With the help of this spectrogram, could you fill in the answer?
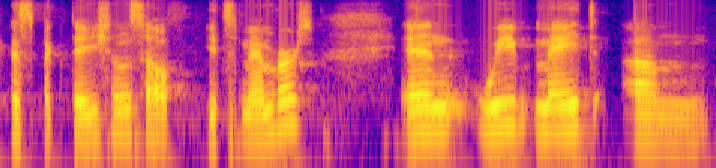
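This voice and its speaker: A man explains design research in a halting way, often restarting his words. His voice sits a little high. The recording is dull and lo-fi with a long reverb behind him. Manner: halting, many restarts and fillers. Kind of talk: presentation on a video call.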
